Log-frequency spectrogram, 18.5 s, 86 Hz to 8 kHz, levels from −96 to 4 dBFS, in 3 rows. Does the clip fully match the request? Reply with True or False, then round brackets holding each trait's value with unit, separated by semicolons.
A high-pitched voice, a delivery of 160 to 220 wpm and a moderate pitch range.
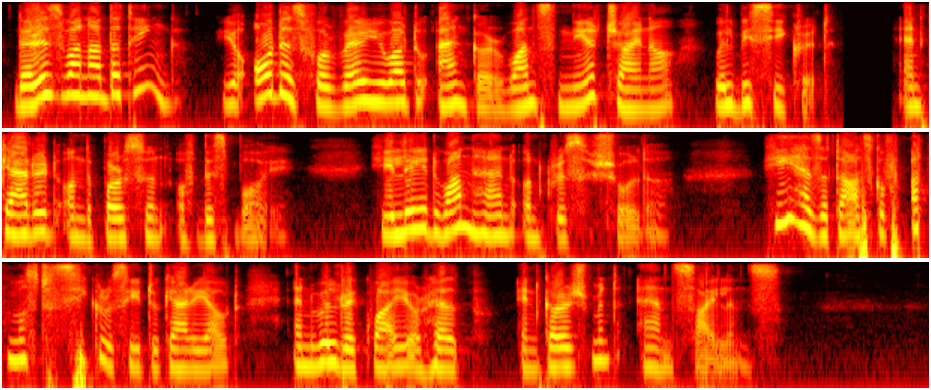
True (200 Hz; 170 wpm; 4.0 semitones)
